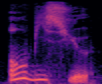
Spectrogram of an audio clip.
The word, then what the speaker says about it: ambitieux: Ambitieux final X not pronounce and remember that you t I ambicieux ambitieux amusé.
